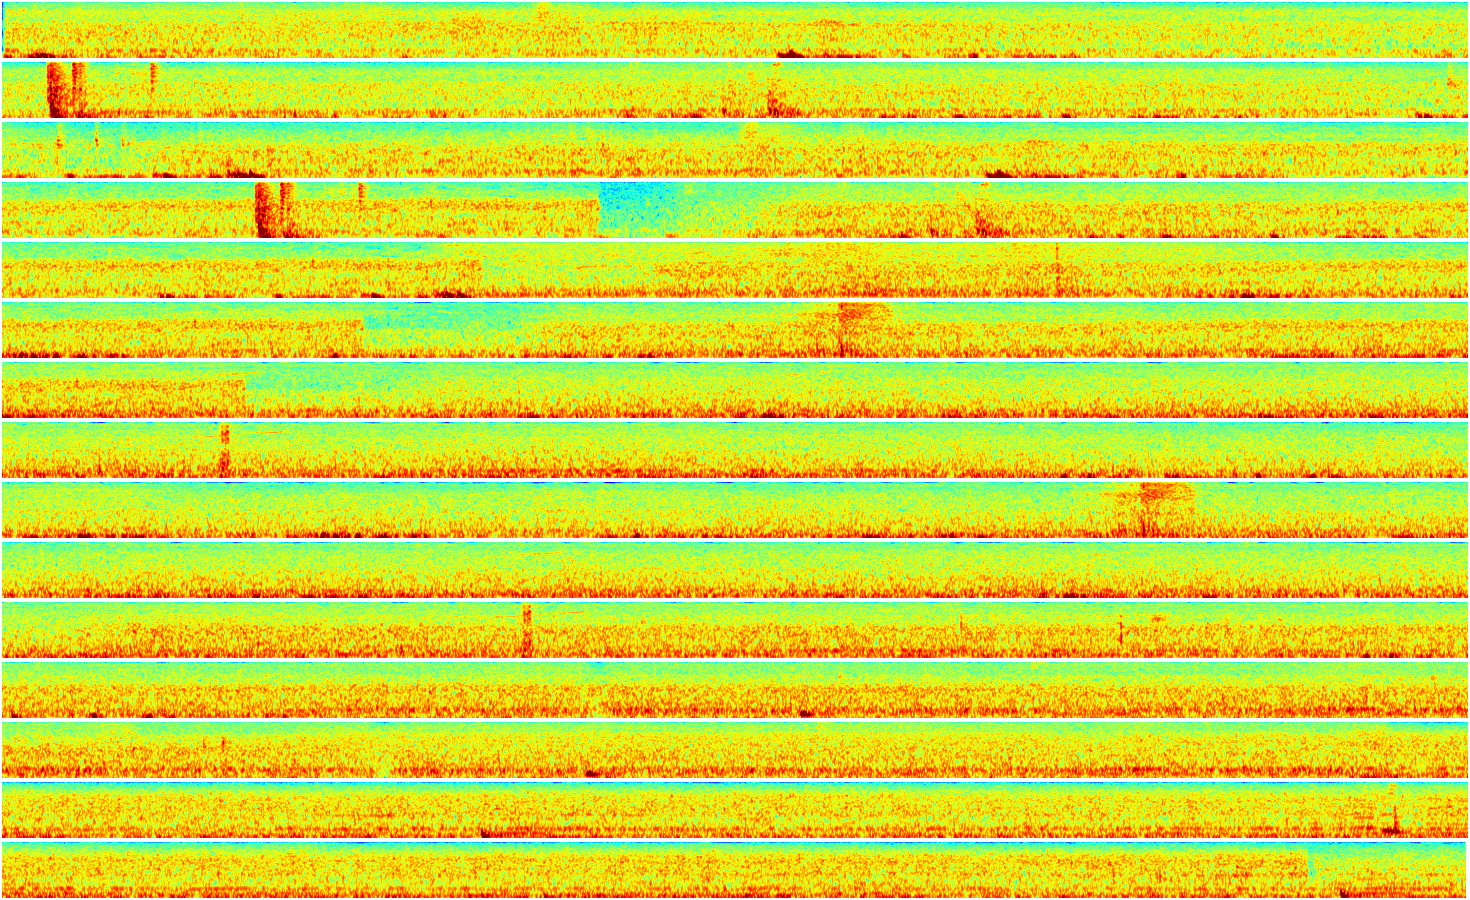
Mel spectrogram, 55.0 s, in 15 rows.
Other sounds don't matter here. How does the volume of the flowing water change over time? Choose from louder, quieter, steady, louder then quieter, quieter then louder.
steady.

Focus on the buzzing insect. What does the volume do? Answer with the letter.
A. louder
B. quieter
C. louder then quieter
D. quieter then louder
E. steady
E.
